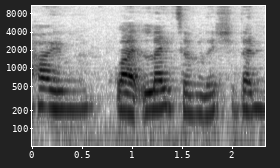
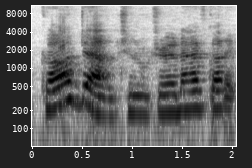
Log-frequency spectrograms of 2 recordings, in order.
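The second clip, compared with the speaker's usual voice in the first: put-on wise old dog voice, louder; 4 dB louder than usual. Imitating the old dog Shadow from a film: old and wise voice. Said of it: "that's old and wise voice".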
